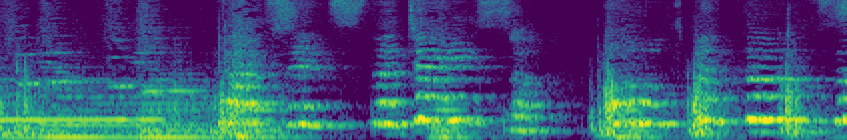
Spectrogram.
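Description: Musical-theatre ensemble singing in chorus: a long held chord for about the first second, then short punchy sung phrases, with a brief break near three seconds.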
